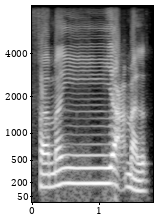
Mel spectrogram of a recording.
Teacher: Kalau idgham naqis itu masih ada yang tersisa. Contohnya pada lafal faman ya'mal, ada makhraj atau lebih tepatnya sifat hunnah yang tersisa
